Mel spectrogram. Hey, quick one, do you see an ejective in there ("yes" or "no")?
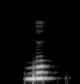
no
